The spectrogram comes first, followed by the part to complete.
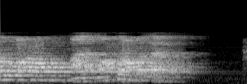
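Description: A man's voice in a chant-like recitation, holding a steady pitch, then changing about two-thirds of a second in and trailing off just before the end.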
